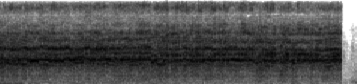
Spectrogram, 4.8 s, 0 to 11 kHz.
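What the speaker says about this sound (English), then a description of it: "let's clean it up with the grinder" Power grinder cleaning up a homemade metal tool for removing pre-combustion chambers from a 1939 Caterpillar D4 diesel, a loud, close, continuous high-pitched whine and rasp lasting nearly five seconds before cutting off abruptly.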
